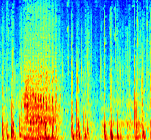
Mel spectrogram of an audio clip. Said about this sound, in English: Hooves churning the frozen earth. A white horse on a white landscape.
